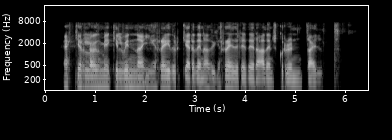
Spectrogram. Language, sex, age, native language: Icelandic, male, 50-59, Icelandic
